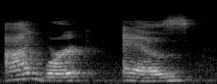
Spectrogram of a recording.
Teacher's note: esse as esse S tem som de z Cuidado com esse som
